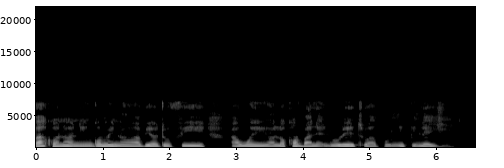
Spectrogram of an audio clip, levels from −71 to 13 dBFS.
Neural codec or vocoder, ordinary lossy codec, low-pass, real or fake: none; none; 7.2 kHz; real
